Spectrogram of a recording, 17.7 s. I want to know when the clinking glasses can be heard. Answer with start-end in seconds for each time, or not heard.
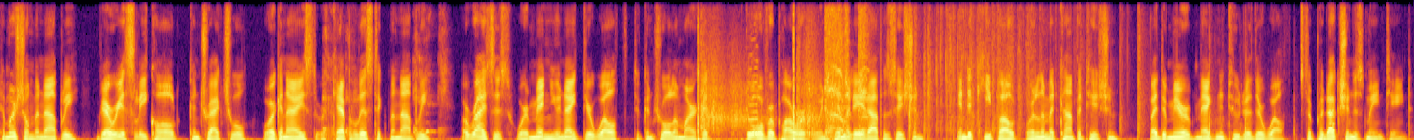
not heard.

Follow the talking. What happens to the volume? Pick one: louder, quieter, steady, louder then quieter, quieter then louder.
steady.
